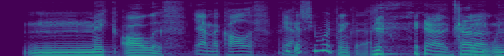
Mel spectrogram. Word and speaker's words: McAuliffe: say the last name McAuliffe yeah McAuliffe that's Cal since last name McAuliffe huh you wouldn't you wouldn't think so by the spelling Mik Olaf yeah McAuliffe kind of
